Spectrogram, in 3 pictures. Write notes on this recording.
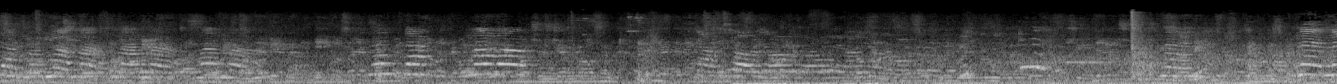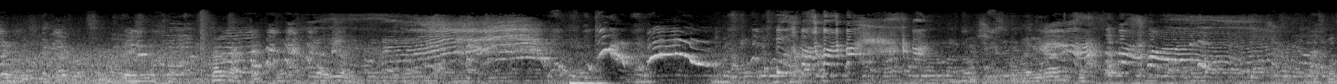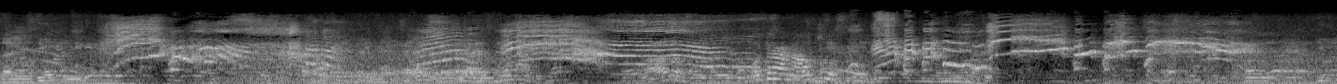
atmosphere in the beergarden of the pub kolaj. in the background you can hear a slovak dubbed radioplay about 9/11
